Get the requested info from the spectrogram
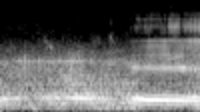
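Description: A man's voice holding a long, hesitant "ehh" in a pause between phrases, steady and then sliding slightly down in pitch over the second half, over steady outdoor background noise.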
